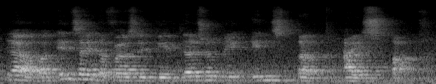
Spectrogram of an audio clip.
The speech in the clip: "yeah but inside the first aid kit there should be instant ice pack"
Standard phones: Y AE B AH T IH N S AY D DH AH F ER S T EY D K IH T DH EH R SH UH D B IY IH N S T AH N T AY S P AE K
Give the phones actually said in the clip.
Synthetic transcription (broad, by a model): Y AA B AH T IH N S AY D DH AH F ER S EY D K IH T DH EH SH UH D B IY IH N S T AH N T AY S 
